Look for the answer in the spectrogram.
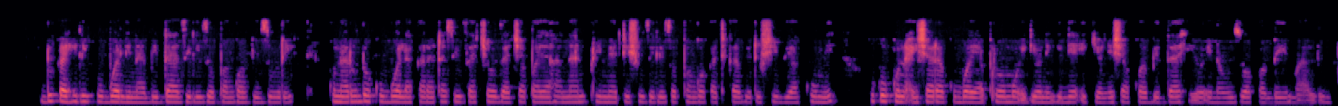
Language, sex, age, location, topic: Swahili, female, 25-35, Nairobi, finance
